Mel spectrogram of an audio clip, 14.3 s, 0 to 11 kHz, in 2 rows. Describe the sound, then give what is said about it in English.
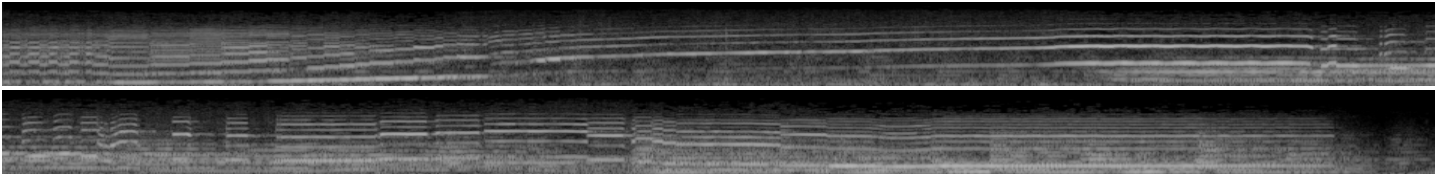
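A 1924 composition for solo piano and jazz band plays, opening with a long, smooth upward-gliding reed line, then sustained brass and wind chords weaving together, steady and fairly loud throughout. “Rhapsody in Blue is a 1924 musical composition by the American composer George Gershwin for solo piano and jazz band, which synthesizes elements of classical music with jazz-influenced effects. And it sounds like this.”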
